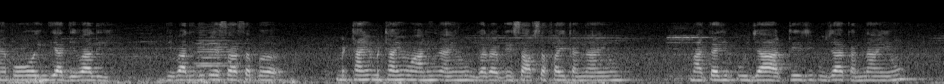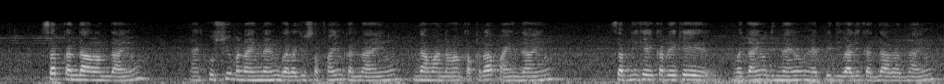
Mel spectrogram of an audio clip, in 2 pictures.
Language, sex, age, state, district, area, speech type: Sindhi, female, 60+, Maharashtra, Mumbai Suburban, urban, spontaneous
